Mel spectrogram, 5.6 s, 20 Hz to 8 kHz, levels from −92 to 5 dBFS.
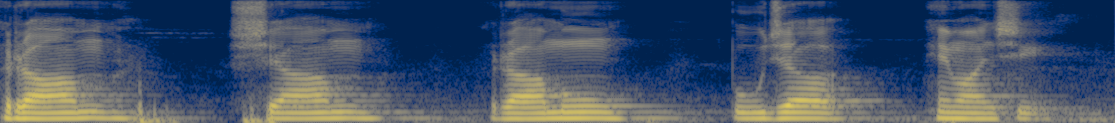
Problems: constant background noise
